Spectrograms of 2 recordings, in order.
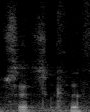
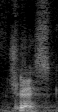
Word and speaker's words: Cesc: Is it correct pronunciation? Cesc? – Cesc. – Cesc. Oh, is that Cesc? I must be aware it's Cesc, as in Francesca.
